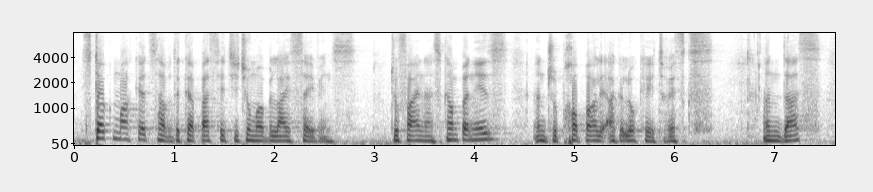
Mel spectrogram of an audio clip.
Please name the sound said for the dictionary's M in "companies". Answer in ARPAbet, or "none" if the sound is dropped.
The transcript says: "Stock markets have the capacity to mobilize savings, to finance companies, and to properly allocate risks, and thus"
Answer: M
